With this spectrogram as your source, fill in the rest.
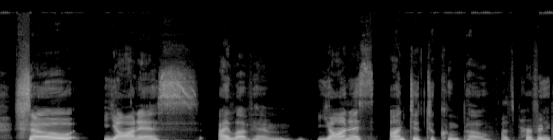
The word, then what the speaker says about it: Giannis Antetokounmpo: Giannis Antetokounmpo. That's perfect pronunciation.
